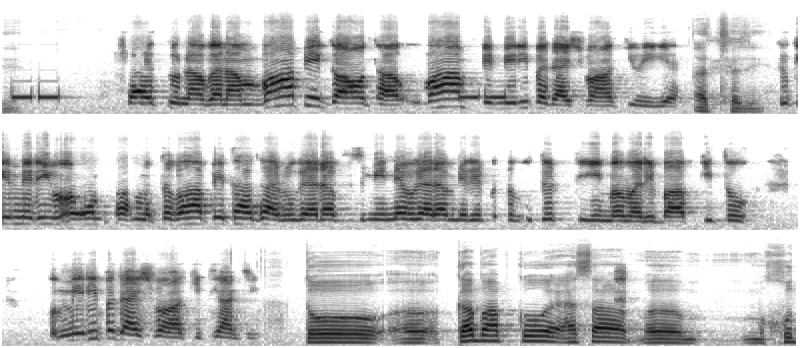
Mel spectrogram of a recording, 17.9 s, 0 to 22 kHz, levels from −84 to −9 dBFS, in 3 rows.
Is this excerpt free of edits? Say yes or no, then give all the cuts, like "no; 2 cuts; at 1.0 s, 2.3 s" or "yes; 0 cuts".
yes; 0 cuts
